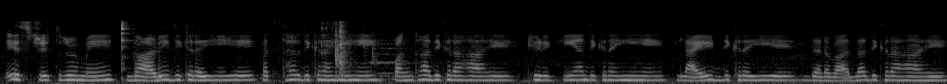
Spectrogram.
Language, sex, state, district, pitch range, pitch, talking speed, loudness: Hindi, female, Goa, North and South Goa, 190-205 Hz, 200 Hz, 170 wpm, -36 LUFS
